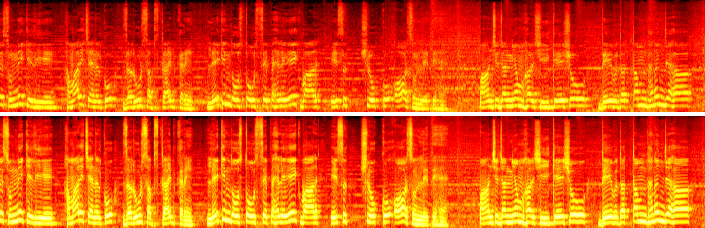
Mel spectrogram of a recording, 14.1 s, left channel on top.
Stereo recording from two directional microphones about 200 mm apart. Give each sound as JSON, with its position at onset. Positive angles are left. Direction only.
{"t": 0.0, "sound": "speech", "side_deg": -40}
{"t": 9.6, "sound": "a man's voice", "side_deg": -35}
